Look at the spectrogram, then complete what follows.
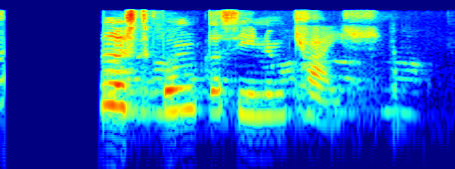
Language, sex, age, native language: Icelandic, female, 10, Icelandic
